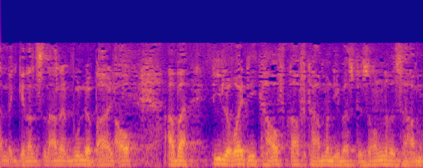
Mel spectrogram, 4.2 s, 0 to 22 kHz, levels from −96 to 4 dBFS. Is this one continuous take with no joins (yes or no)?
no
